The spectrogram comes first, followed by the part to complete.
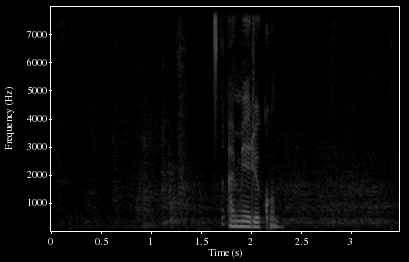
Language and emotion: Russian, neutral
